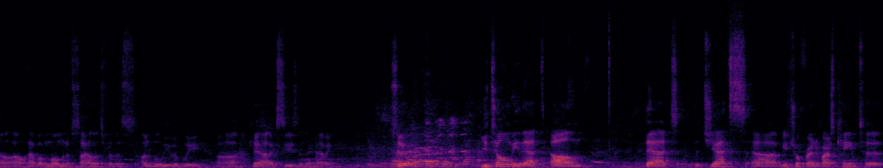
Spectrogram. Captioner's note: laughter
